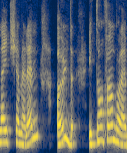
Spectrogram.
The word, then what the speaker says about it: Shyamalan: Shyamalan. – Shyamalan.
